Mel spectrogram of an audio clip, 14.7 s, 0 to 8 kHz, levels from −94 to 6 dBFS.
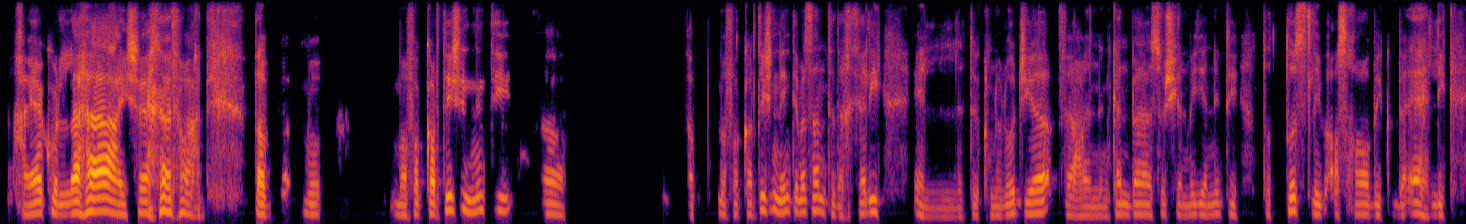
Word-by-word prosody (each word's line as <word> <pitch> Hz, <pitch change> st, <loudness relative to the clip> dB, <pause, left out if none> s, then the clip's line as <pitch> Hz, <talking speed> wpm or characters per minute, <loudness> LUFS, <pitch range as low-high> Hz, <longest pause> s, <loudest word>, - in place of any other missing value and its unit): الحياة 135 Hz, +3 st, +3 dB
كُلّها 155 Hz, +5 st, +8 dB
عَيشاها 155 Hz, +4 st, +5 dB
لوحدكِ 160 Hz, -3 st, -3 dB, 0.4 s
طب -, -, +3 dB, 0.3 s
م 135 Hz, -2 st, -6 dB, 0.7 s
ما 130 Hz, -2 st, -6 dB
فكرتيش 145 Hz, +9 st, +1 dB
إن 170 Hz, -4 st, -2 dB
أنتِ 190 Hz, +1 st, -6 dB, 0.5 s
آه. 135 Hz, -4 st, -4 dB, 1.2 s
طب -, -, -10 dB, 0.2 s
ما -, -, -8 dB
فكرتيش 190 Hz, +1 st, -3 dB
إن 175 Hz, -, -3 dB
أنتِ 170 Hz, +1 st, -3 dB
مثلًا 170 Hz, +1 st, -3 dB
تَدَخَّلي 145 Hz, +4 st, -5 dB, 0.4 s
التكنولوجيا 120 Hz, +5 st, -4 dB
ف 130 Hz, -, -9 dB
إن 115 Hz, 0 st, -7 dB
كان 140 Hz, +3 st, -6 dB
بقى 135 Hz, 0 st, -4 dB
السوشيال 135 Hz, -1 st, +1 dB
ميديا 135 Hz, +1 st, -8 dB
إن 130 Hz, -, -10 dB
أنتِ 140 Hz, -1 st, -10 dB, 0.3 s
تتصلي 155 Hz, -6 st, -2 dB
بأصحابكِ، 135 Hz, -1 st, -3 dB
بأهلكِ 130 Hz, -3 st, -4 dB
140 Hz, 125 wpm, -22 LUFS, 130-160 Hz, 1.2 s, كُلّها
